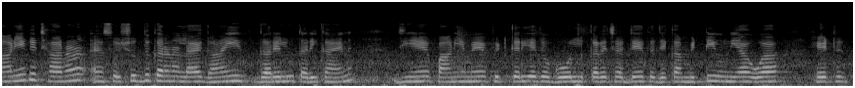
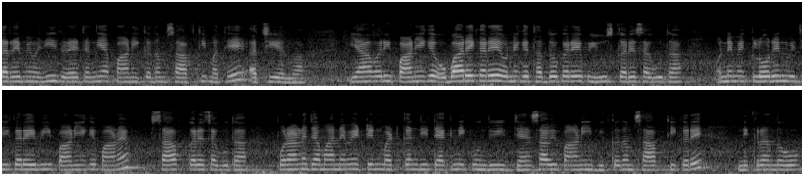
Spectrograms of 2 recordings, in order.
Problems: constant background noise, echo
